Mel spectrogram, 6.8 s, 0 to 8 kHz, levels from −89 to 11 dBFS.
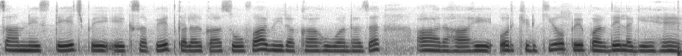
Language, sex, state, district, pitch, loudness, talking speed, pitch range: Hindi, female, Rajasthan, Jaipur, 210 Hz, -14 LUFS, 185 wpm, 200-220 Hz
